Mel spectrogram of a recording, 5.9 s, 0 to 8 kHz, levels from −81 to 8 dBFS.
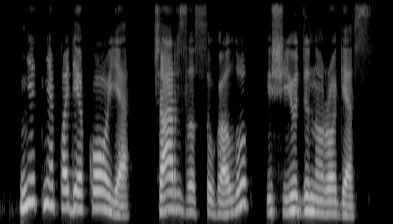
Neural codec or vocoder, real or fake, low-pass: none; real; 7.2 kHz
